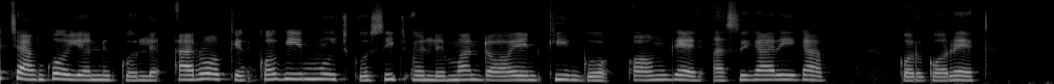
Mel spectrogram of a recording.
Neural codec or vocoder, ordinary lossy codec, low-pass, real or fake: codec, 44.1 kHz, 2.6 kbps, SNAC; none; none; fake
